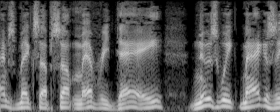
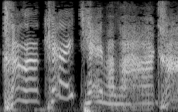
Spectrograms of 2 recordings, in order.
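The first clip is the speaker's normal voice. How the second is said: heavy put-on fat-guy voice, very high and rough; 12 semitones higher than usual. Showing the voice he did for Team America: Michael Moore voice. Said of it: "they wanted me to do the Michael Moore voice for that, and my voice was this".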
